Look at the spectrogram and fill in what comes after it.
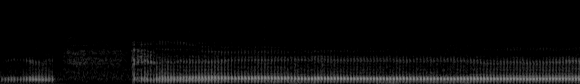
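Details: A male leopard purrs in a deep, steady rumble that pulses a few times each second while being petted.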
